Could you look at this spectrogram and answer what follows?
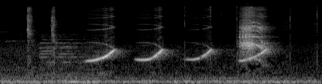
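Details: A pet green rose-ringed parakeet talking at a mirror gives four short rising whistles about half a second apart, with a harsh burst near the end over a low hum.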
